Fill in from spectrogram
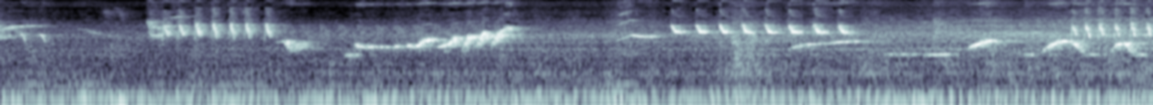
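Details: A Medan Olive-winged Bulbul (kapas tembak) delivers a lively song of quick rolling note series and twisting whistled phrases, repeated several times over a loud steady rumbling background noise.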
